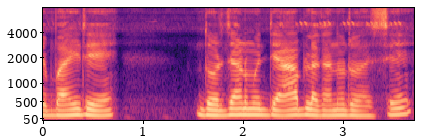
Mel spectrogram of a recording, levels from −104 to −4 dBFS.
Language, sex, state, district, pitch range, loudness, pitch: Bengali, male, Assam, Hailakandi, 140-155 Hz, -15 LUFS, 145 Hz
